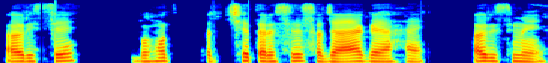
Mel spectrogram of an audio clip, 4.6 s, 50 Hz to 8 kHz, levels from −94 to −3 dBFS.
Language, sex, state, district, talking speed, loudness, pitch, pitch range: Hindi, male, Chhattisgarh, Balrampur, 145 wpm, -20 LUFS, 145 Hz, 140-155 Hz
